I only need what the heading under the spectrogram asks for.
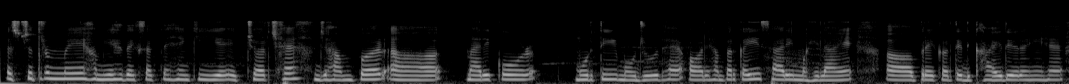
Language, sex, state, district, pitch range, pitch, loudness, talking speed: Hindi, female, Chhattisgarh, Sukma, 210-230 Hz, 215 Hz, -30 LUFS, 190 wpm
